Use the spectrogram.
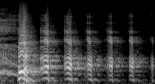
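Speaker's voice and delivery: high, triumphant villain cackle; evil laugh. Acted. Eggman gloating that his plan works, high evil cackle. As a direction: cackle at your own genius.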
